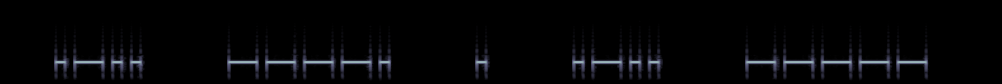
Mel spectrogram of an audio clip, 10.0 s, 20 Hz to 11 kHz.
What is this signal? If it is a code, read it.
Morse code, heard as a keyed tone, about 13 wpm, spaced as for 7 wpm, 800 Hz. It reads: L9EL0
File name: LEZIONI / 7 GF9Z / 7 GF9 ws 12wpm 3344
